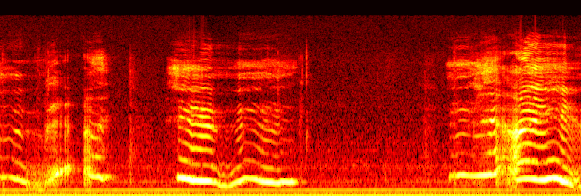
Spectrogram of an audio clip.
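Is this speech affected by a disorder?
Yes: cerebral palsy.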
